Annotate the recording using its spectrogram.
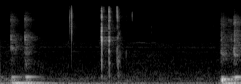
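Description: A few sharp clicks of computer keyboard keys, clustered about a second in.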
